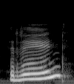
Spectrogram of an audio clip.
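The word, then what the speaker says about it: read: तो रीड के first form second form और थर्ड फॉर्म तीनों में स्पेलिंग सेम ही रहेगा, सिर्फ प्रोनंसिएशन चेंज हो जाएंगे। तो इसके सेकंड फॉर्म और थर्ड फॉर्म में प्रोनंसिएशन रेड होगा, रेड नहीं होगा रेड होगा, और फर्स्ट फॉर्म में रेड ही रेड पढ़ेंगे, सेकंड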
